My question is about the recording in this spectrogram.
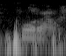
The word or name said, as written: forau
